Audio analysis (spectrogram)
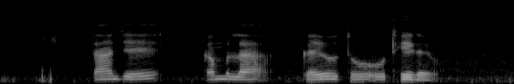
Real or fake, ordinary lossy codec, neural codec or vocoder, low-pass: real; Opus, 24 kbps; none; 9.9 kHz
